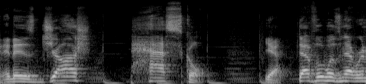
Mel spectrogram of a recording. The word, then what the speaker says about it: Paschal: It is Josh Paschal.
